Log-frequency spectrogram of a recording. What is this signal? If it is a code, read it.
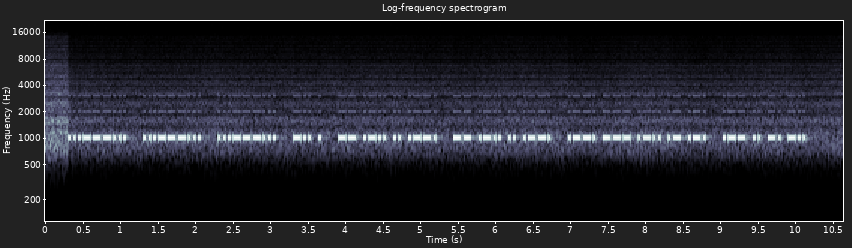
Morse code, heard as a keyed tone, machine-sent, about 36 wpm, 1020 Hz, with radio static. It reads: <SOS> <SOS> <SOS> DE MLIP MLIP POLAR WIND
